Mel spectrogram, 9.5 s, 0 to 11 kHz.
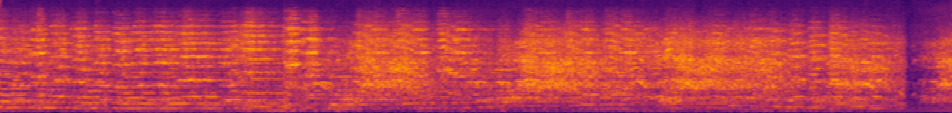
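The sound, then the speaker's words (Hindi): Noisy crowd of impatient shareholders waiting outside for their houses to be built, a loud, steady roar of many overlapping voices that dips briefly near the end. “शोर कैसा? ये सब आपके हिस्सेदार हैं शेख साहब, जिन्होंने आपको 100-100 रुपया दिया है घर बनाने के। इतनी बेचैनी से अपने जनता घर बनने का इंतजार कर रहे हैं”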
